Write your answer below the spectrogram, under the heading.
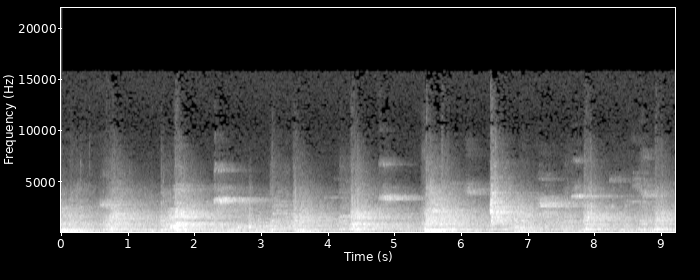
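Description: Squash ball being struck by rackets and smacking off the court walls about once a second during a rally, each hit echoing in the enclosed court. Brief sneaker squeaks on the wooden floor between shots.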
